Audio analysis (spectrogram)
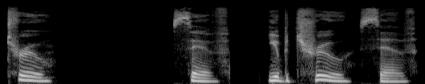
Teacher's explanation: Stress true and keep sieve soft.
